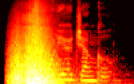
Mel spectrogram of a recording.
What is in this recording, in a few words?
woosh; transitions and movement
